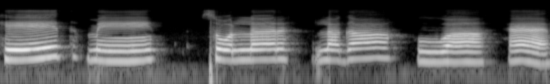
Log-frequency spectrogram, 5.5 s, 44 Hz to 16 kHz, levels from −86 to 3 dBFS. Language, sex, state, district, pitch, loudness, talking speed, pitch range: Hindi, female, Punjab, Fazilka, 240 Hz, -13 LUFS, 65 wpm, 220-255 Hz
